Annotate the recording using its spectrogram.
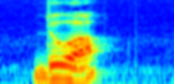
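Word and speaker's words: ドア: On utilise aussi en japonais le mot anglais d'or prononcé doa pour désigner une porte.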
